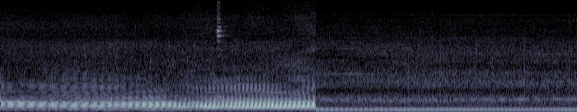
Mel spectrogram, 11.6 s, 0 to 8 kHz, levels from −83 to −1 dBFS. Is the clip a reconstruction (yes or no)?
no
